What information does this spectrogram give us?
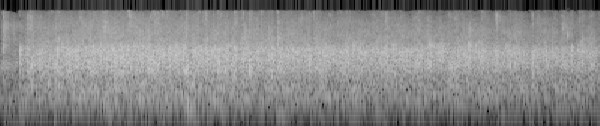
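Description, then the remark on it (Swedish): Steady applause from a group fills the whole stretch, a dense, even patter of many hands clapping at once, loud, with no voices on top. “Ja, vi borde haft en sån här golfklapp här, men den, den kan väl få en applåd i alla fall.”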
